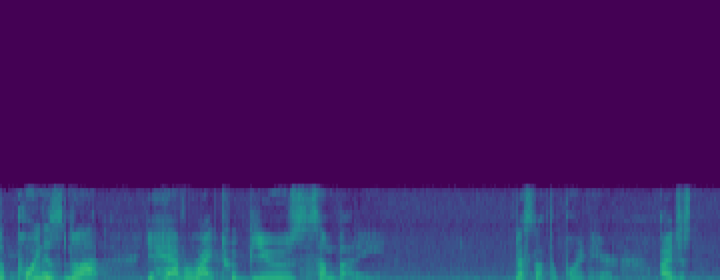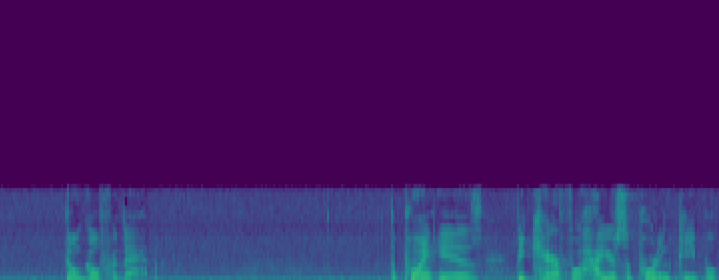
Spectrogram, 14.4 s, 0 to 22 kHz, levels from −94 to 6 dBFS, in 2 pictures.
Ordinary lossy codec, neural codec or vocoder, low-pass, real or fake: AAC, 48 kbps; none; 7.2 kHz; real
